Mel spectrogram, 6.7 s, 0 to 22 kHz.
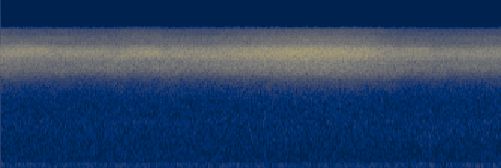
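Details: Magicicada tredecassini periodical cicadas chorusing in synchrony at a forest edge near DeValls Bluff, Arkansas, June 7, 2015: continuous piercing buzz rising to one broad crest around the middle before settling back.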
